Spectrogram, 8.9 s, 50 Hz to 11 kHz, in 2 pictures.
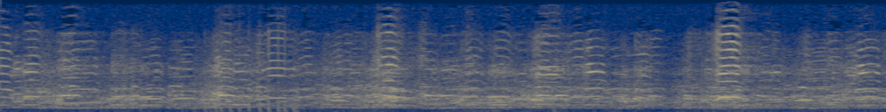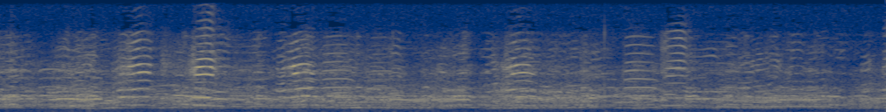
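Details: Dense chorus of honking Canada geese at Birds Hill, 26 September, with many birds calling at once in harsh, nasal, overlapping honks and a few louder, higher yelps rising above the din.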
